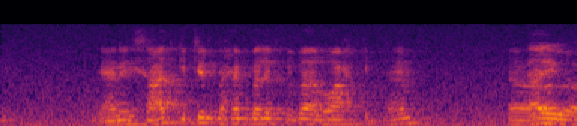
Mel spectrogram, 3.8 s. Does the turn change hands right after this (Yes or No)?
No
